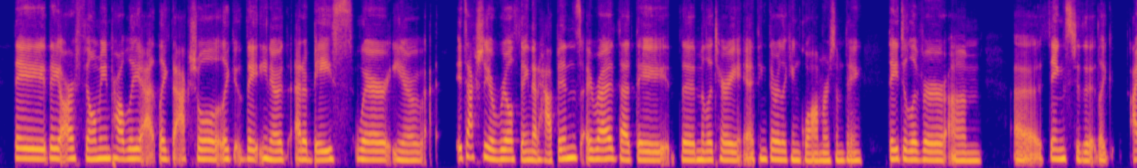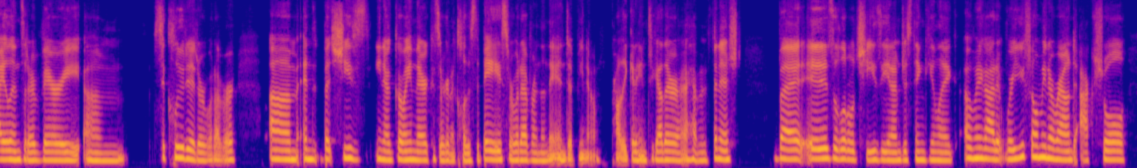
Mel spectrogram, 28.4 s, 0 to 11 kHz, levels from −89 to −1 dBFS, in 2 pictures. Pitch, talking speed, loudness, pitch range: 175 Hz, 220 wpm, -20 LUFS, 165-190 Hz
